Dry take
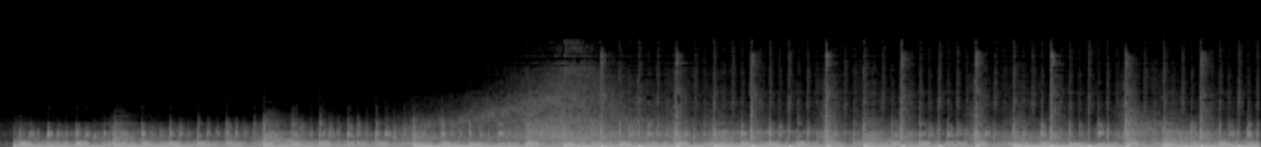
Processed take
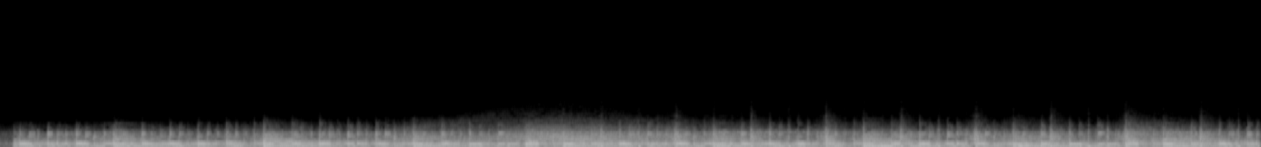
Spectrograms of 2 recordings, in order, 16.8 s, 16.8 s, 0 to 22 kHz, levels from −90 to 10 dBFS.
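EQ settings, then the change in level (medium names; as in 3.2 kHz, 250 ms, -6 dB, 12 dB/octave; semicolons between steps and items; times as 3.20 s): cabinet simulation 220–2100 Hz, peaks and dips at 260 Hz +9 dB, 480 Hz +4 dB, 880 Hz +5 dB, 1.3 kHz +3 dB; +7.0 dB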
